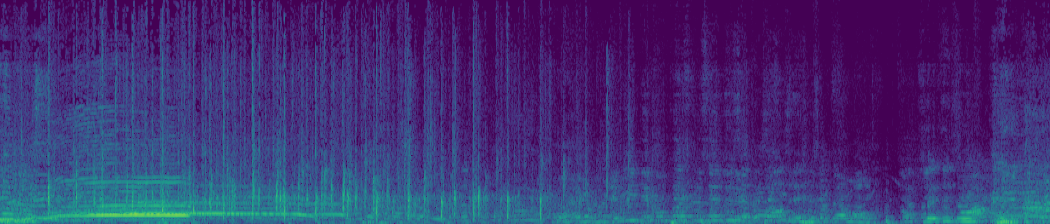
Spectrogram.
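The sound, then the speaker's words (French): An audience bursts into dense, steady clapping, with a long high whoop rising over it early on; the applause thins after several seconds into scattered claps and crowd chatter. “Et on les applaudit.”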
